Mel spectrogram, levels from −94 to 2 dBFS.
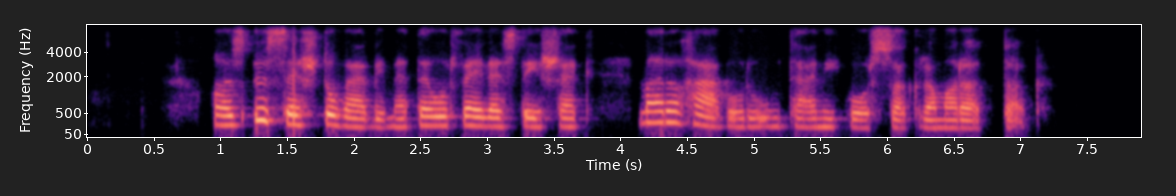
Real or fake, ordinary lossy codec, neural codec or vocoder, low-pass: real; Opus, 16 kbps; none; 7.2 kHz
